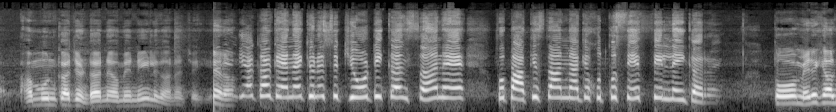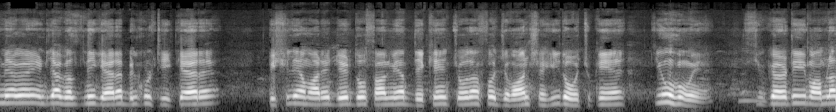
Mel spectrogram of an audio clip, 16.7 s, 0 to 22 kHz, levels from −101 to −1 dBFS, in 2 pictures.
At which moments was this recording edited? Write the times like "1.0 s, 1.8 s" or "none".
1.9 s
